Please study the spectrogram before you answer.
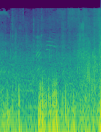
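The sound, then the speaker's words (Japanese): Wind blows outdoors in Portugal, a low rumbling buffet against the microphone that swells stronger after the first moment and stays steady. “あ風だ”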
